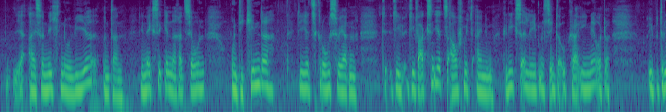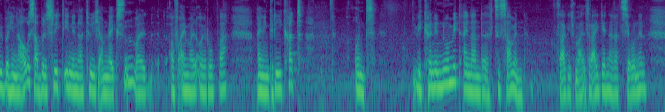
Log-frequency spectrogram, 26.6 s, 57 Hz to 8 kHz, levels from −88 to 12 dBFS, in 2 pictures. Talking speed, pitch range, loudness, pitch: 125 wpm, 140-165 Hz, -23 LUFS, 150 Hz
